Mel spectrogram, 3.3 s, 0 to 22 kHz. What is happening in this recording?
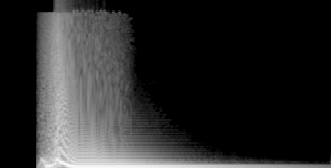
HK noiseOD5
distorted, blown-out, drum, bass, overdriven, kick, oneshot, noise, percussion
